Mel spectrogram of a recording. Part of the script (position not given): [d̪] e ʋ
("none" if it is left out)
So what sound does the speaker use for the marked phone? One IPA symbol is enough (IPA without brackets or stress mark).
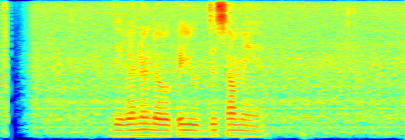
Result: d̪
